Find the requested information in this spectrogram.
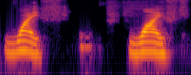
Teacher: gigi atas menempel ke bibir bawah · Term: bunyi f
